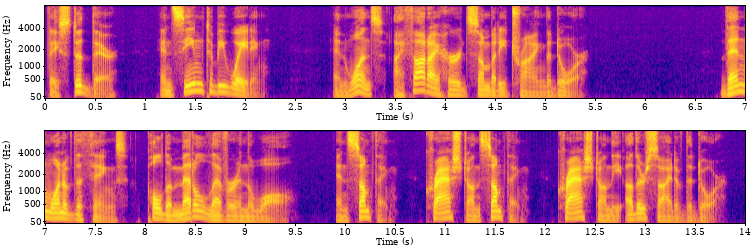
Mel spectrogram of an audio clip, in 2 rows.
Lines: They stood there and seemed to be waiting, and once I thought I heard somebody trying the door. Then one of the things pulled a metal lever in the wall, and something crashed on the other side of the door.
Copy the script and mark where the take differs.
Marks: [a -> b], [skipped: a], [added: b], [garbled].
They stood there and seemed to be waiting, and once I thought I heard somebody trying the door. Then one of the things pulled a metal lever in the wall, and something crashed on [added: something crashed on] the other side of the door.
